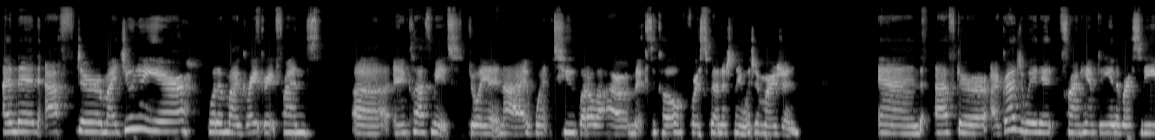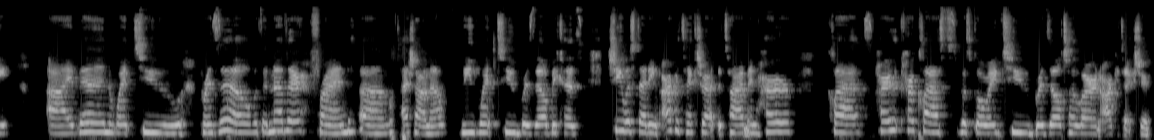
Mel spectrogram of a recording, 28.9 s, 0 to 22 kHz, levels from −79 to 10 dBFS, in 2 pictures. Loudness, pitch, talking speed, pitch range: -20 LUFS, 240 Hz, 140 wpm, 225-255 Hz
